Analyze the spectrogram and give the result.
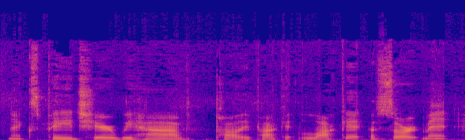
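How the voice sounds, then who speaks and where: A woman hosting a toy-collecting channel, chatting and gushing through a catalog in a hoarse voice. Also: fairly high pitch, expressive, normal speed. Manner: chatty, gushing, with little laughs. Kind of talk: casual show-and-tell of a toy catalog.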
